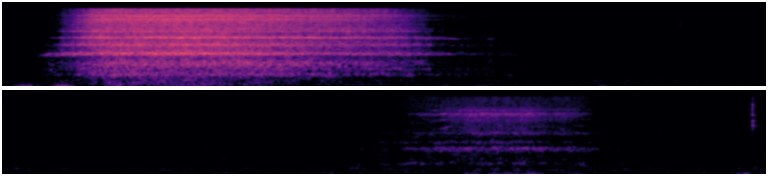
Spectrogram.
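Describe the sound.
Deep breathing during a guided meditation: a long, loud, breathy exhalation, then after a quiet pause a shorter and softer breath.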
